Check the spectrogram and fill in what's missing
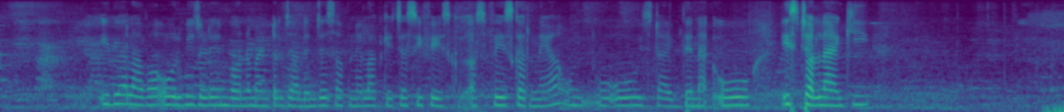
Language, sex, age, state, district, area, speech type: Dogri, female, 18-30, Jammu and Kashmir, Kathua, rural, spontaneous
